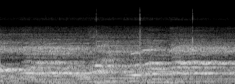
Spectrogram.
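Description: Background music: a choir singing in several parts on held notes.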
